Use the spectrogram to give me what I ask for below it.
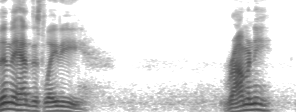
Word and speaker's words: Ramani: It's not like Romney, like the stadium in Logan, Utah, the Romney family of Mitt Romney and all that. She's from India. Okay, namaste. It's Ramani, Ramani. Okay, and that's how it's spelled, like Ramadan, Ramani.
